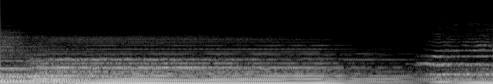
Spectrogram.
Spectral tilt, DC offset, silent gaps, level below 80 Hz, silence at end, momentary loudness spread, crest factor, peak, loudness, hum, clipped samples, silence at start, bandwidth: -10.5 dB/octave; under 0.1%; none; -22 dBFS; 0 s; 13 LU; 14 dB; -6 dBFS; -21 LUFS; 50 Hz at -20 dBFS; under 0.1%; 0 s; 3.9 kHz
